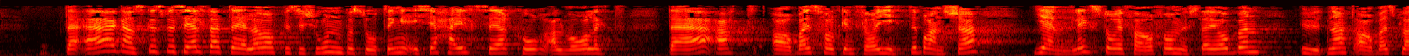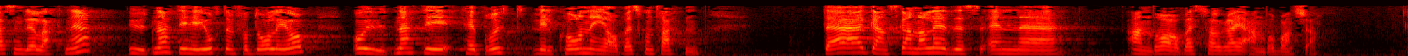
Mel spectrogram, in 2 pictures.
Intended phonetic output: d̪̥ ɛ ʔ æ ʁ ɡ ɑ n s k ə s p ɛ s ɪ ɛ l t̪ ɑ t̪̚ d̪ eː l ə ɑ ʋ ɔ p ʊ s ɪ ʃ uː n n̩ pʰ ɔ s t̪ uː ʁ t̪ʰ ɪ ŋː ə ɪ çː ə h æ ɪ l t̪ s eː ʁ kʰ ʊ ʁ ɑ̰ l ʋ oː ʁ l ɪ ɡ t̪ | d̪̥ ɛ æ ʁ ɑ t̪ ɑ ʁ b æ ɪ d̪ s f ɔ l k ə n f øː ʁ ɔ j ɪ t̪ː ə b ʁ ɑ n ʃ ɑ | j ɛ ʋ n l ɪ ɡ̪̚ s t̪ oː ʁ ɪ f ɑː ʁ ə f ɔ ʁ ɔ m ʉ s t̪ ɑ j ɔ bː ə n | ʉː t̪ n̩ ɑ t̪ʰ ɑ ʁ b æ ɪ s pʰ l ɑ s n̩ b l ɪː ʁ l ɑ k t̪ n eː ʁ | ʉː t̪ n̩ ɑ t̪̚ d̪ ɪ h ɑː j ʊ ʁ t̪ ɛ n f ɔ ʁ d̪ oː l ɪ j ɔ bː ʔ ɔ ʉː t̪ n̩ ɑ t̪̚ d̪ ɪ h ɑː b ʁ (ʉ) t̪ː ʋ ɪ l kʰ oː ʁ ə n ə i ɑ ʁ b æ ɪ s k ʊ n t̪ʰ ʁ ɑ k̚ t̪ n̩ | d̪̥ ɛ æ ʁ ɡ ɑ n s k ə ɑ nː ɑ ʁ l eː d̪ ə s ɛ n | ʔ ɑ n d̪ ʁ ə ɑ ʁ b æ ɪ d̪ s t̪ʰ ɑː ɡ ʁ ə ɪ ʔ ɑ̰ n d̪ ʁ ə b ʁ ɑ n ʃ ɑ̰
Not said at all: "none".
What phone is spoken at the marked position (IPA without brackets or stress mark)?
ʉ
